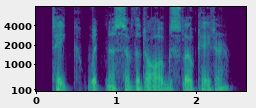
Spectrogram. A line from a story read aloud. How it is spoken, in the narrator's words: Learned Penric, in amusement, murmured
